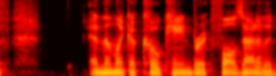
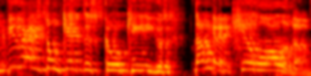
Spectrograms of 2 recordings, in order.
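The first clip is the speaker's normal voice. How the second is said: high hammed-up threat; squeaky cartoon villain; mock gangster threat; 10 semitones higher than usual. Retelling the movie, Ray Liotta's high mock threat.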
